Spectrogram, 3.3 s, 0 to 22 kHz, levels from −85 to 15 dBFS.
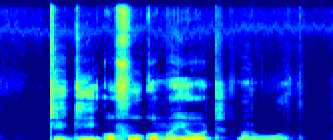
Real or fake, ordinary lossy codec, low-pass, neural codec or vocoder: real; none; none; none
